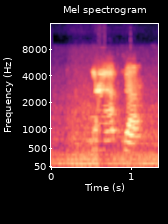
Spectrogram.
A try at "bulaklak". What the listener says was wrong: No, bulakwa. No. Bulaklak. No, bulakwak, no. No. B U. Bulaklak. Bulaklak. I say laklak. Laklak. Yes, bu. Yes, bulaklak.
